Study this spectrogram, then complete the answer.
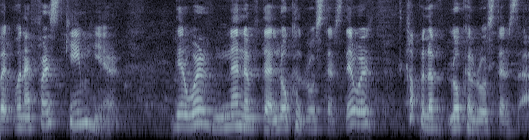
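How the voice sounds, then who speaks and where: A woman speaks at a moderate pace with a medium pitch. Her intonation is lively, and background noise is noticeable. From Ethiopia (Harar, east). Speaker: coffee business owner. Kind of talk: podcast interview. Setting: live event.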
